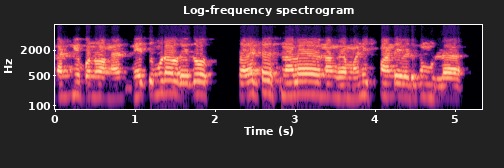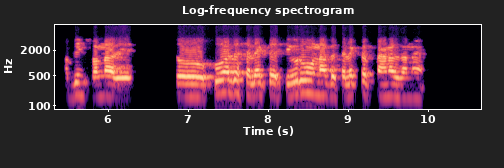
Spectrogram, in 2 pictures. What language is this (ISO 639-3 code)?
tam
